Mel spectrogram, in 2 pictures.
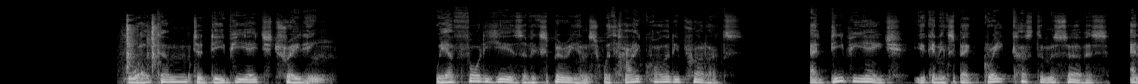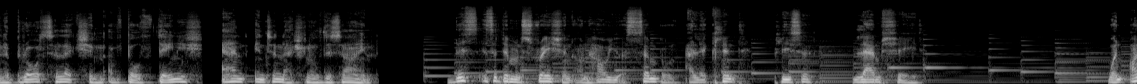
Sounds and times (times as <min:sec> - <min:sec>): Speech: 0:01.2 - 0:03.4, 0:04.4 - 0:07.5, 0:08.1 - 0:15.2, 0:15.9 - 0:20.7, 0:22.5 - 0:22.7.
